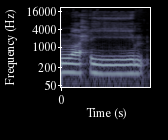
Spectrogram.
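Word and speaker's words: رَحِيم: লিখবেন হবে তানজিলাল আজিজির রহিম। এখানে রাহিম বলবেন না, র মোটা করবেন, এই যে পাতা চিহ্ন যেখানে মোটা করবেন সেখানে তানজিলাল আজিজির রহিম রহিম রহিম।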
